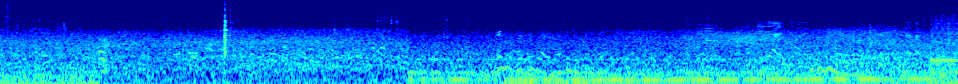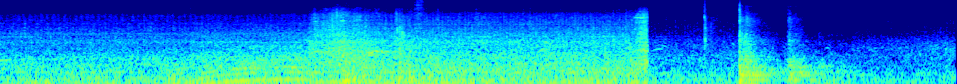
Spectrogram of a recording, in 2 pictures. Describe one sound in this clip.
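A shovel scrapes into sand.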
